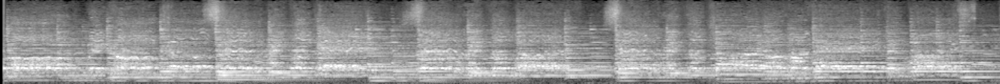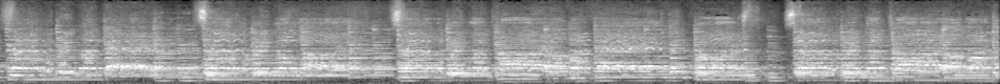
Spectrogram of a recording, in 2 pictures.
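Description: Church choir singing in parts with instrumental accompaniment: full sustained chords and a moving bass line that change every second or two.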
